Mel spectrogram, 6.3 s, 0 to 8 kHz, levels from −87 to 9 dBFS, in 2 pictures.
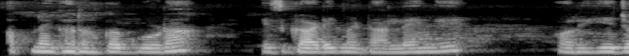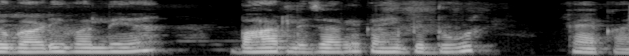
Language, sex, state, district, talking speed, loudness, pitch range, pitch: Hindi, female, Haryana, Rohtak, 210 wpm, -21 LUFS, 160-180 Hz, 165 Hz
